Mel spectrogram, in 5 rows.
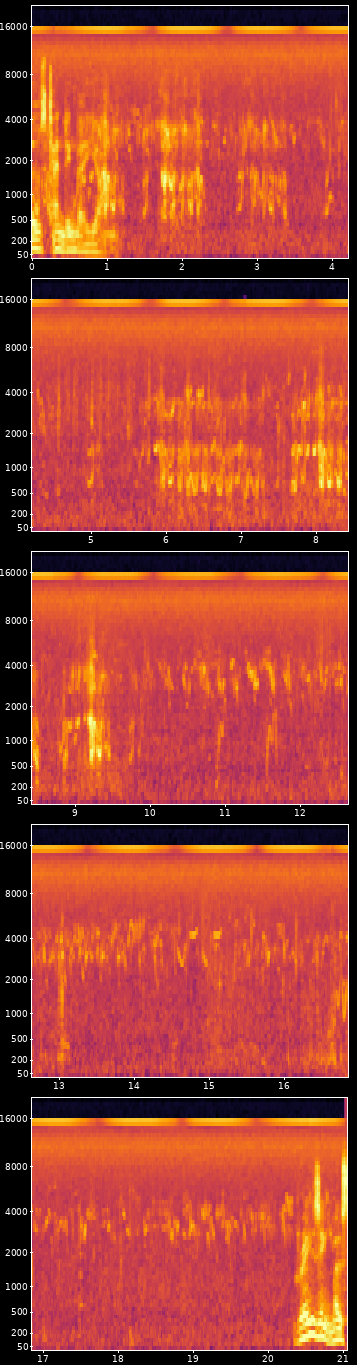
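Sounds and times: hyraxes squeaky chattering calls: 0.0 - 4.2, 5.0 - 11.8
faint high twittering: 0.0 - 21.0.

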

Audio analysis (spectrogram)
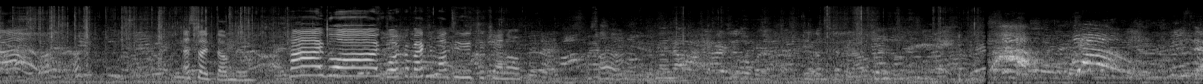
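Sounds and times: teenagers talking: 0.0 - 12.0.

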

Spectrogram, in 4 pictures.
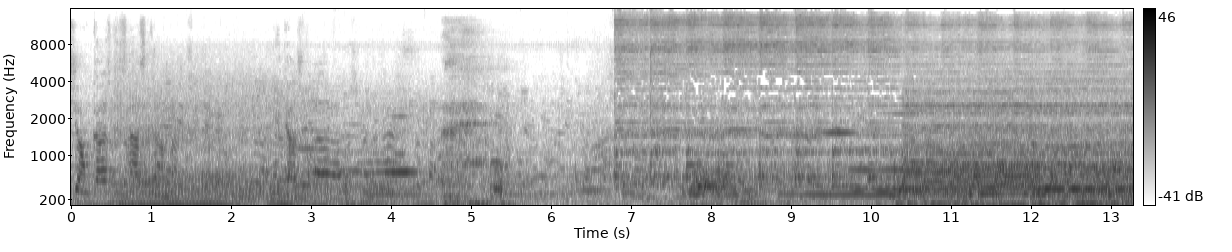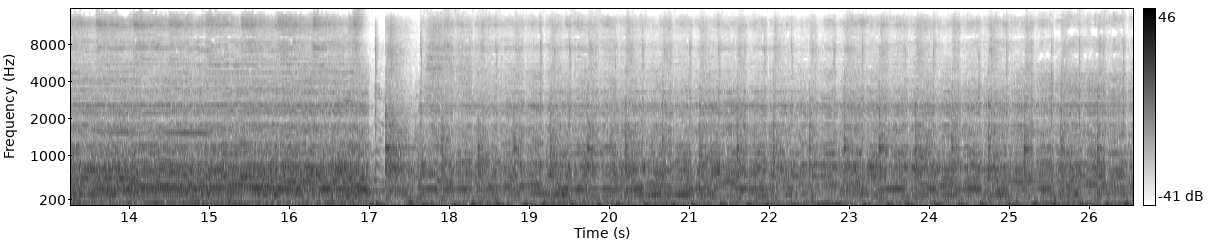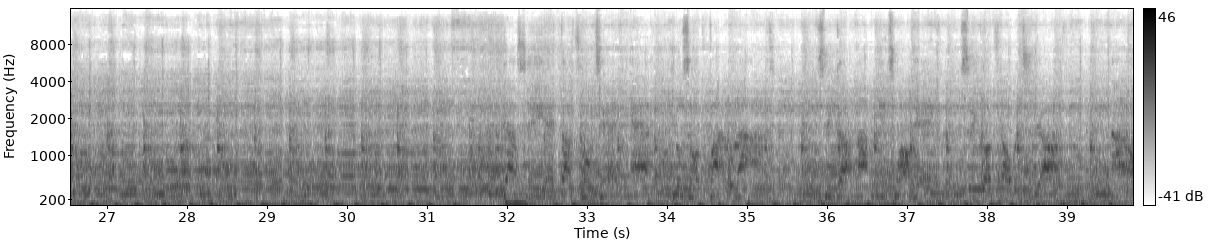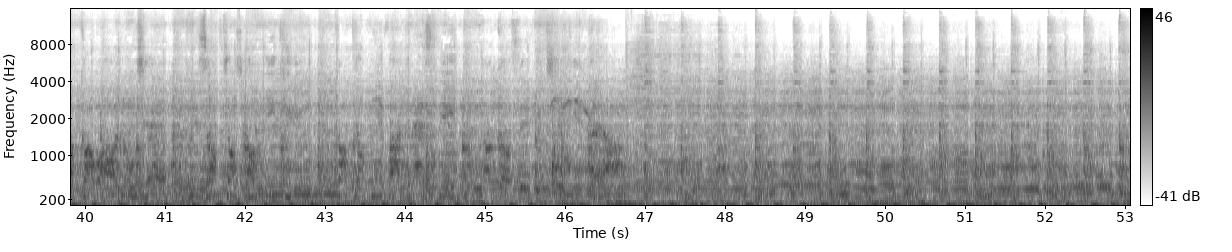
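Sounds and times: electric guitar: 0.0 - 53.0
bass guitar: 6.6 - 53.0
drum kit fast beat: 6.8 - 53.0.

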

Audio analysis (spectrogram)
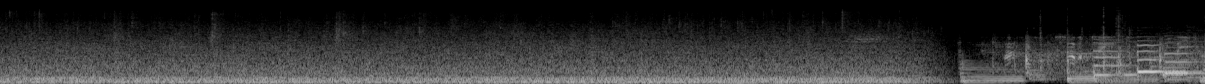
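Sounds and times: steady rain downpour: 0.0 - 12.0
music: 9.6 - 12.0.

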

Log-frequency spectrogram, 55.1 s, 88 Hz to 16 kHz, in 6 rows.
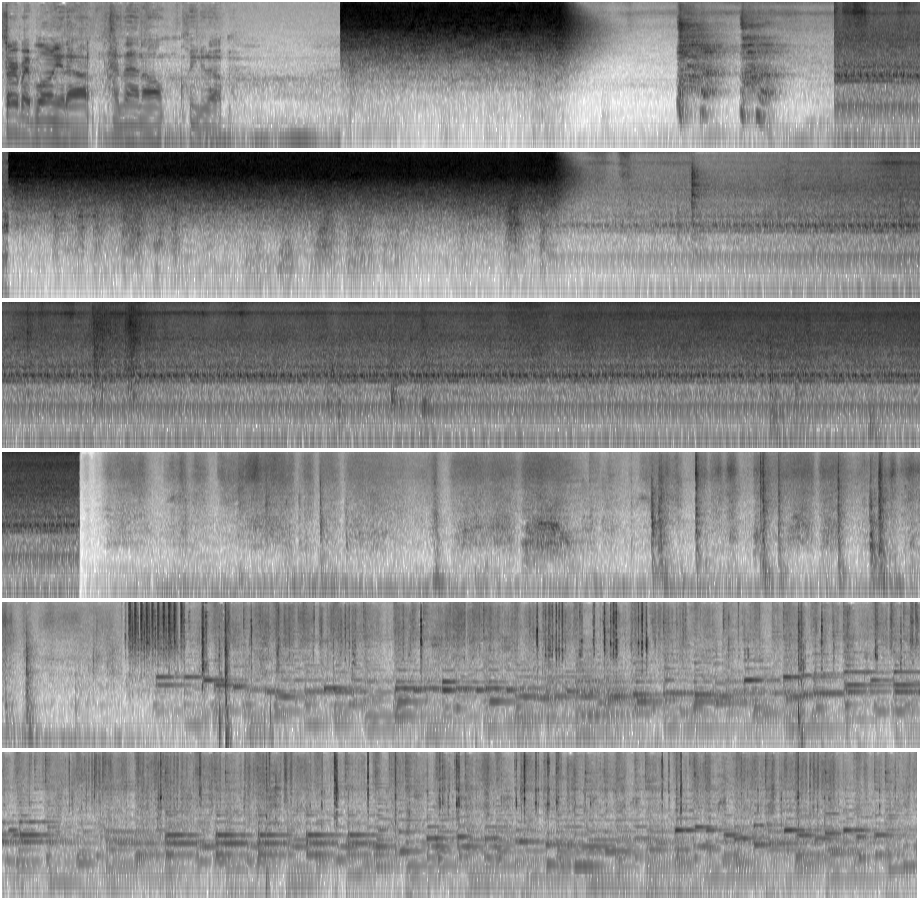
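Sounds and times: compressed air blow gun hissing: 9.2 - 15.1
machine hum with whine: 14.9 - 28.4
faint rubbing: 28.6 - 33.6.

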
